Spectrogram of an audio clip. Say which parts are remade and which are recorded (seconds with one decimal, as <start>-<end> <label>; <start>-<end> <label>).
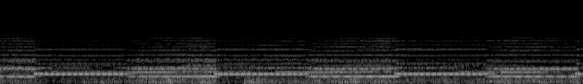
0.0-5.8 recorded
